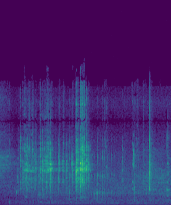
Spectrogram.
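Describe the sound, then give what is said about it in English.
Oil is poured into a Ninja air fryer: a soft, trickling liquid glug with a brighter splashy burst midway, followed by a few faint clinks and taps, with no talking. “Good glug of oil.”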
